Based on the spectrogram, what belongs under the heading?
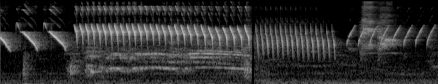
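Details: Canary singing to provoke other canaries: three descending slurs, then a dense buzzing trill, a lower fast rattle and a final burst of rapid notes.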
